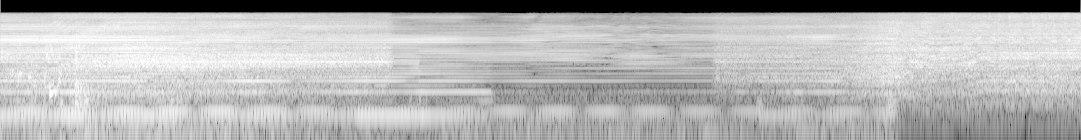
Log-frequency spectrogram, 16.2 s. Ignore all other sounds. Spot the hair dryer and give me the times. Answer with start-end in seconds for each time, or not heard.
0.0-6.0, 10.7-16.1.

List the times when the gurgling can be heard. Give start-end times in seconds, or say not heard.
0.1-1.6.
